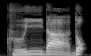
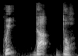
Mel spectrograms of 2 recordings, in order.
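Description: First: クイダド stretched into ku-ii-daa-do; wrong, drawn-out vowels. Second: クイダド as three short beats, kui-da-do; correct three beats. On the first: Teacher shows what to avoid, クイダド with separated long vowels. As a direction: split the u and i of クイダド and drag the vowels. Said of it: "のように発音しないでください". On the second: Teacher gives the right model, クイダド in three beats. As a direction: glide クイ as one syllable in クイダド. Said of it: "クイダドですよ". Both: Shown as a demonstration.

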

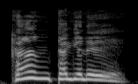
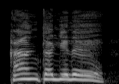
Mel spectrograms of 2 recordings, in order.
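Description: First: High, very loud and slowed, the peak of the chant; women urge Luca on, loudest and slowest; building cheer. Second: High, loud call; women urge Luca on, high and loud; cheering. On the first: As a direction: hold it out as the climax. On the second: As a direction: shout the encouragement. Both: A narrator's reading.

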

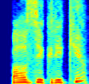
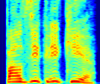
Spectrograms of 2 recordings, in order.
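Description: First: Said in the usual way. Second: High shouted command; Alice shouting at the robot. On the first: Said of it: "«Ползи к реке!» — крикнула Алиса". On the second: Acted. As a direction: order the robot to crawl to the river. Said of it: "крикнула Алиса".

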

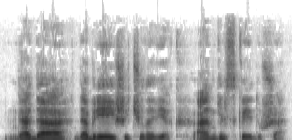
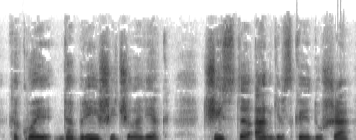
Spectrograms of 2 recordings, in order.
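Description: First: Mocking echo of the praise; bitter irony. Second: High, admiring exclamation; sincere praise. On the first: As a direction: repeat the words with scorn. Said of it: "нервно засмеялась". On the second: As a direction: gush in earnest. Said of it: "воскликнула". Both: A narrator's reading.

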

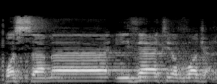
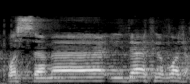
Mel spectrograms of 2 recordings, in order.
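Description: First: Slow chant, tongue tip between teeth for "ذات"; correct ذال. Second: "ذات" with a hard d, like "daat"; wrong ذال. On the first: Teacher correcting the error for students, careful correct recitation. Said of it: "ذا، ذا". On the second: Teacher showing a common error before calling it wrong, mispronounced demo. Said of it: "خطأ". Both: Shown as a demonstration.

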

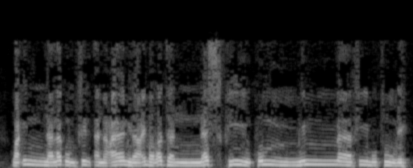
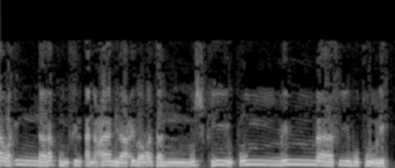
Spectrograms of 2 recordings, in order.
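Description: First: نسقيكم said "nasqikum", opening on na; fatha on nun. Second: Said in the usual way. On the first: Shown as a demonstration. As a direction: start نسقيكم with "na", not "nu". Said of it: "بفتح النون هكذا". (فتح النون في نسقيكم) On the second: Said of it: "قرأ قالون بفتح النون".

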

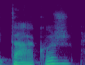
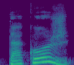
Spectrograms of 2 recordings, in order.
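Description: First: "також" stressed on the first syllable, тАкож. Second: "також" stressed on the last syllable, такОж; stress on second syllable. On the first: Host showing parallel stresses, "також" with first-syllable stress. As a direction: lean on the А of "також". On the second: Host showing parallel stresses, "також" with final-syllable stress. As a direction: lean on the О of "також". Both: Shown as a demonstration. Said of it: "подвійне або паралельне наголошування".

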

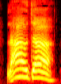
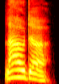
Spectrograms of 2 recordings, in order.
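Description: First: Louder, higher call from the back; shouted demand. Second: Repeated shout. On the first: Back-row flyers calling to the mumbling speaker, loud shout. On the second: Back-row flyers repeating their demand to speak up, shouting. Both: A narrator's reading. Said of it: "the flyers in the back shouted".

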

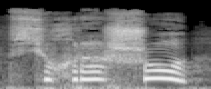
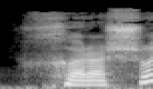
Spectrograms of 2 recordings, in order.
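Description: First: Flustered, pitched-up reassurance; a shy, awkward high "хорошо"; embarrassed. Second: Said in the usual way. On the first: Acted. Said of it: "смутилась девушка".

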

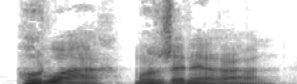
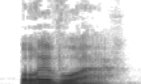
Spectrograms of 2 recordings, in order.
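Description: First: Cried farewell. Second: Said in the usual way. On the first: A narrator's reading. Jack taking leave of the general, crying out. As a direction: call out the farewell with a lift at the start. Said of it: "gridò Jack afferrando la mano". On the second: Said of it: "disse il generale Guillaume".

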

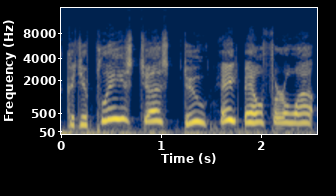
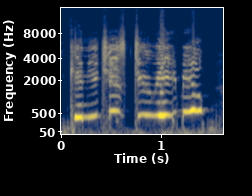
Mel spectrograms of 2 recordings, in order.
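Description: First: Put-on much higher falsetto girl voice; high put-on woman's voice. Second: Very high, loud, slow falsetto woman; high loud mock woman's plea; girl voice again. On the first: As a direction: squeak it out like a woman asking nicely. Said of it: "that's a girl voice". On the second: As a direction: push the falsetto all the way. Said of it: "Let me try it again".

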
